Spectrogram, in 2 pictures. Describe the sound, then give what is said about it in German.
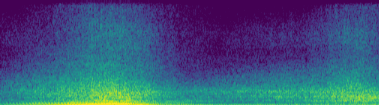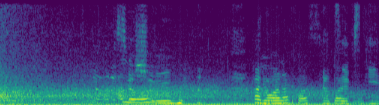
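Traffic passes on an expressway beside a dirt field path between the road and a landfill near Delitzsch. A few vehicles rush by in swelling, fading whooshes over a low steady hum, then people start talking. “Feldweg klingt erstmal nach Natur, tatsächlich sind wir hier aber zwischen einer Schnellstraße und einer Müllhalde unterwegs.”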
